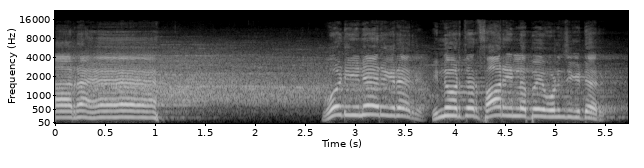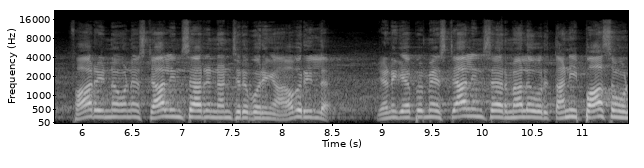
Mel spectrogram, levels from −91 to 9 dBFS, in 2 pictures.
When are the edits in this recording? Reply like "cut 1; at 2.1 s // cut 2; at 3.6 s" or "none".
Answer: cut 1; at 3.7 s

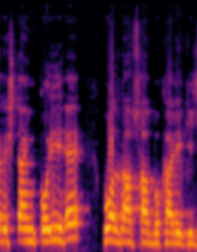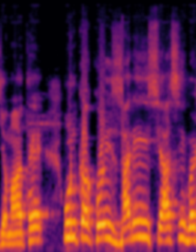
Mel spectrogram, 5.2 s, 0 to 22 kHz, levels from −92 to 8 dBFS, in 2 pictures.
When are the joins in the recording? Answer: cut 1; at 4.2 s

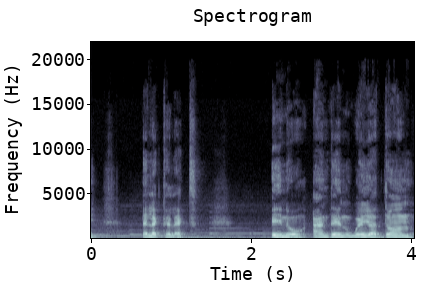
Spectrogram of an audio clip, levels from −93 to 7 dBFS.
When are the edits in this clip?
none

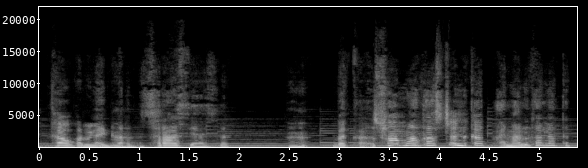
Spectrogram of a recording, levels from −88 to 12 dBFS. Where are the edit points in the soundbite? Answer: none

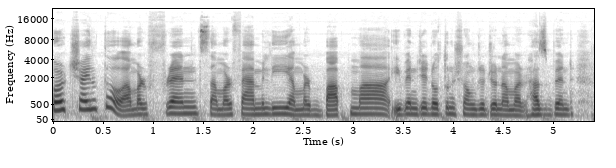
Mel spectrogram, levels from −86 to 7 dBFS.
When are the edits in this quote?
none

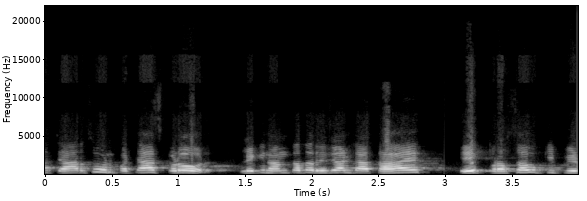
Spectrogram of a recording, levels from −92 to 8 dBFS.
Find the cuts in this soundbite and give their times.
cut 1; at 2.9 s

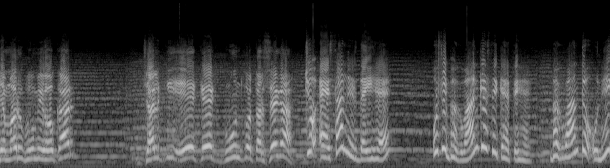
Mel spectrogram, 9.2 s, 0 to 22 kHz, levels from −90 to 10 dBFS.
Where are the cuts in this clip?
cut 1; at 4.5 s // cut 2; at 8.1 s

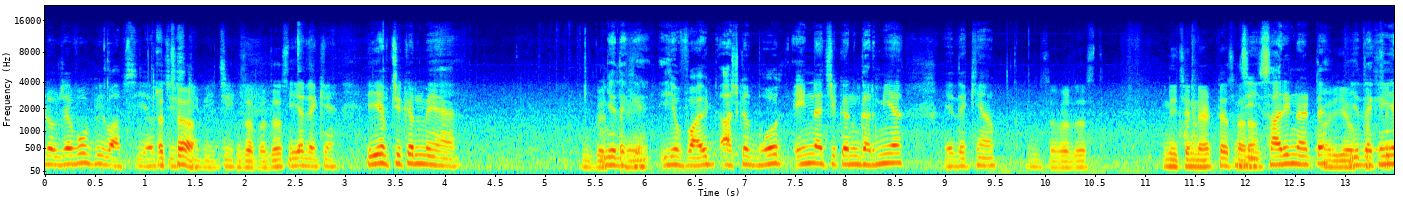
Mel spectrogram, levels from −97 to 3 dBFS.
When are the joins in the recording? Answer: none

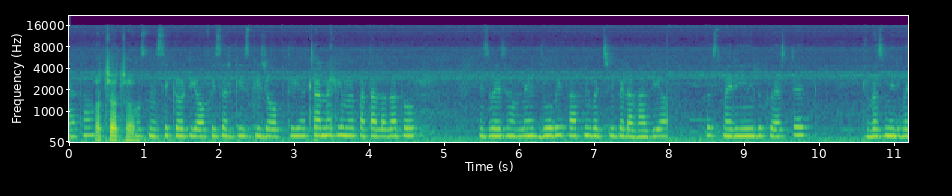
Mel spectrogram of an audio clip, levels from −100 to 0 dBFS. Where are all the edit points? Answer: cut 1; at 8.0 s

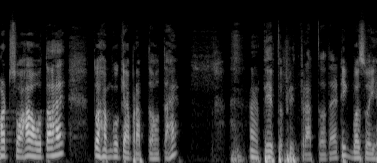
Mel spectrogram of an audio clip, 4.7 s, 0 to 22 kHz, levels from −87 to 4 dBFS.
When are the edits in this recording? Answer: none

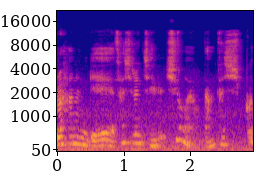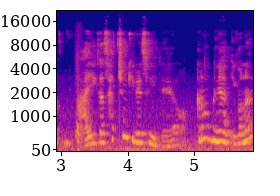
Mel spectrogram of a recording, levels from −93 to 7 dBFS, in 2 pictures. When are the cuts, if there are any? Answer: cut 1; at 1.6 s // cut 2; at 4.9 s

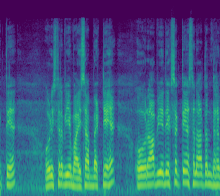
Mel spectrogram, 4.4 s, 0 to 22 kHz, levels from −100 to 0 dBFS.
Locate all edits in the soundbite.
none

